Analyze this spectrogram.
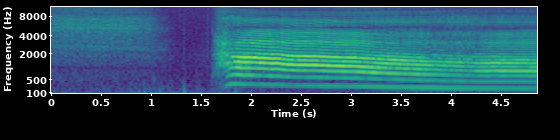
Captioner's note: inhaling and sighing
